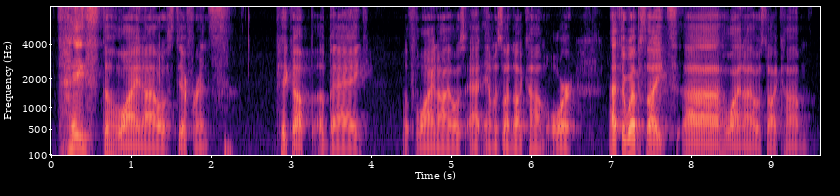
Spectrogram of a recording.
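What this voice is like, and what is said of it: Put-on radio announcer voice. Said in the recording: “I'm trying to do a radio voice. That's terrible, isn't it?”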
